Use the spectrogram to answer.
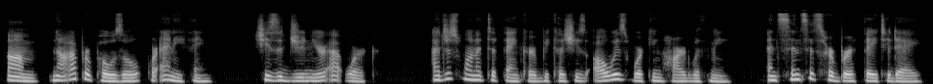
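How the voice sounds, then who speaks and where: A woman's voice: lowish voice, darkish tone, no room sound, clean studio sound. A woman voicing a flustered cheating husband caught out, stammering and defensive.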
